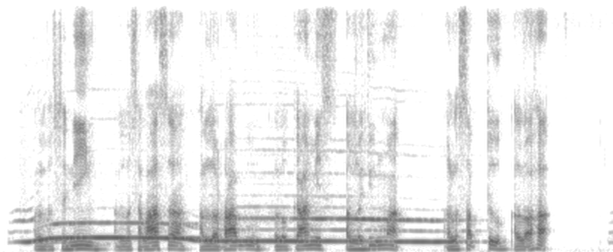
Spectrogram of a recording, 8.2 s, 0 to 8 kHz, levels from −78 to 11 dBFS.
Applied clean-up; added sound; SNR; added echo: none; Dog; 0 dB; none.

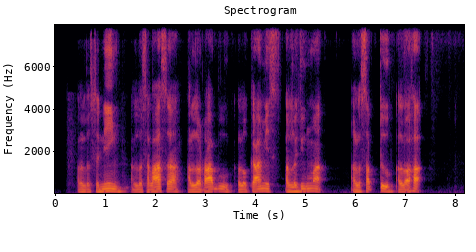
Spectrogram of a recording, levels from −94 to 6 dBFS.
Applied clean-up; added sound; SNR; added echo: none; none; none; none.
